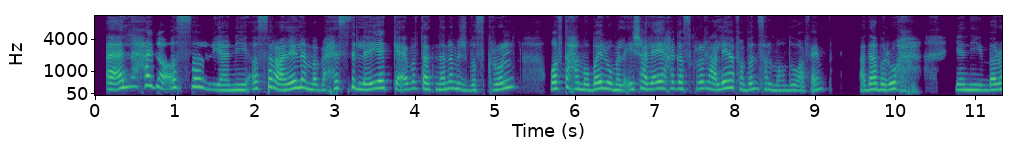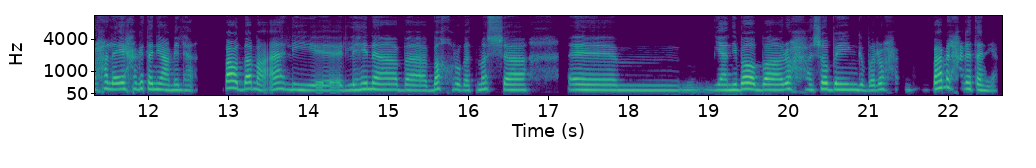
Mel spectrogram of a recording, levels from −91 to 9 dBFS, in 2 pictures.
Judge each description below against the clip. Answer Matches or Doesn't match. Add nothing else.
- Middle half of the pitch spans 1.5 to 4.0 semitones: Matches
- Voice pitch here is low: Doesn't match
